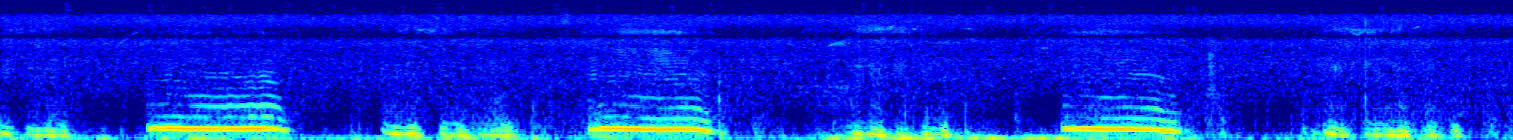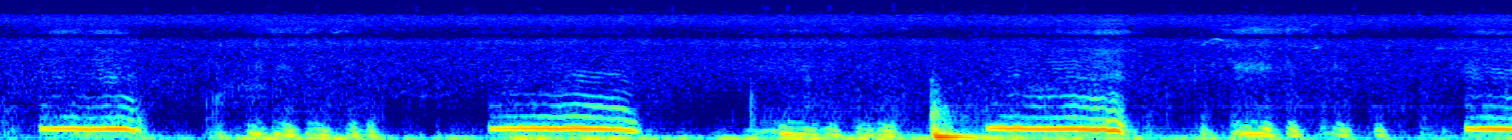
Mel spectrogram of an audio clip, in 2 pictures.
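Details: Sleeping pet black cat snoring in a room, each breath giving a short tonal hum with stacked overtones, repeated roughly every three seconds in a loose rhythm, with quieter raspy in-breaths between and one brief knock near the end.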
